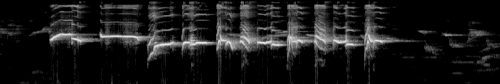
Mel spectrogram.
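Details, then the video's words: Wild Oriental magpie-robin from the forest singing to rouse a captive bird that will not sing. A long clear whistle opens a quick run of varied sharp whistled and chirping notes, fading into faint twitters. "Suara Kacer asli hutan mampu merespon Kacer yang malas bunyi Kacer macet"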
